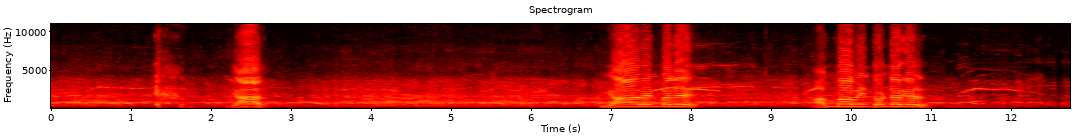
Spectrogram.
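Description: A middle-aged man speaks forcefully into a microphone over loudspeakers, with bursts of shouting.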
